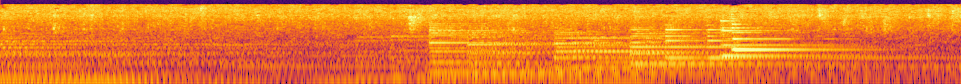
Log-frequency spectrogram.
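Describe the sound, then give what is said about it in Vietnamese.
Steady rain falls in a dense, even hiss that holds for the whole stretch, with a faint tonal hum beneath and no distinct thunderclap. “Bên ngoài chỉ có tiếng mưa, thỉnh thoảng có tiếng sấm đì đùng.”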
